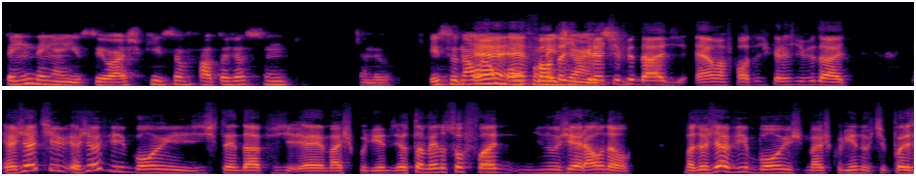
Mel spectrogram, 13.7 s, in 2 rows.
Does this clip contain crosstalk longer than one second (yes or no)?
yes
